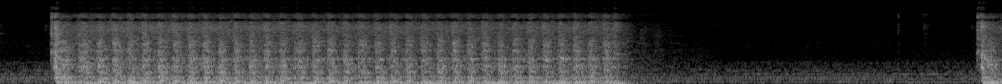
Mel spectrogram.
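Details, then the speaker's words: K-series engine in a supercar build, first start attempt after wiring relays, with fuel pressure present: steady, even cranking at about three turns a second for nearly six seconds that never catches, so it cranks but won't start; the cause is unknown. "well no start it's got fuel pressure back there so something else going on"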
